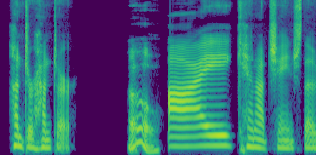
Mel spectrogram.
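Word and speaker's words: Hunter × Hunter: Um I or Hunterx Hunter by Yoshiro Tagashi. So caveat, I call it Hunterx Hunter. I learned that I've been saying it wrong my entire life. It's just Hunter Hunter.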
